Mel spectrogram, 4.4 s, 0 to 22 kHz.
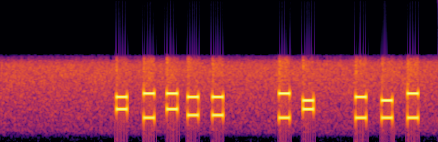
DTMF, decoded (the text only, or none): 03#55 3* 213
